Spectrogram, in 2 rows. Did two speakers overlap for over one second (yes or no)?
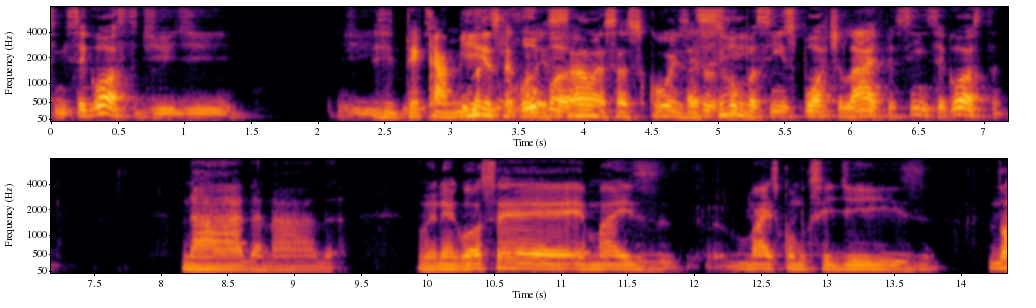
yes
